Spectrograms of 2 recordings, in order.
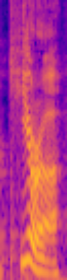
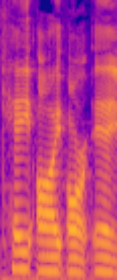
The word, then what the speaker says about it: Kira: Abrams wanted to call her Kira as opposed to Rey. And by the way, it's spelled K-I-R-A. It's not Kira with a Q, like in Solo: A Star Wars Story. This is a different name.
